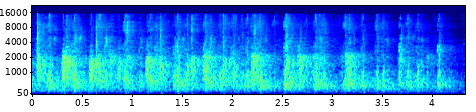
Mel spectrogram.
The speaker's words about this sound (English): We clap now, but I hope you clap when the pressure hits you.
